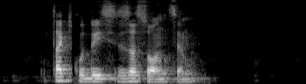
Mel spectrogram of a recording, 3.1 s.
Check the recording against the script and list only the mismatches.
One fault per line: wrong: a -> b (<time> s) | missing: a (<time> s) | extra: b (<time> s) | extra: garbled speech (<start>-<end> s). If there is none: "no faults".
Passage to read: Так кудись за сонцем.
no faults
